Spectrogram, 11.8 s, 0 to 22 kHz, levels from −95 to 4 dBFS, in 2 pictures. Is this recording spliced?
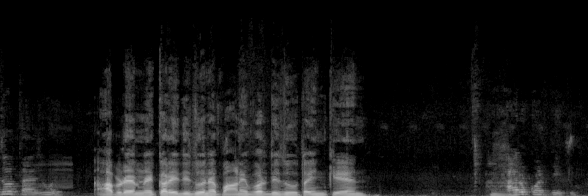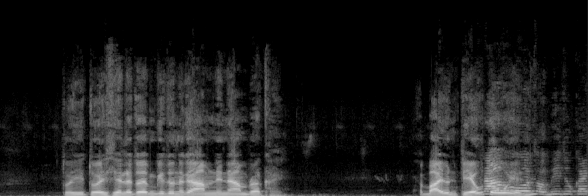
no; 0 cuts

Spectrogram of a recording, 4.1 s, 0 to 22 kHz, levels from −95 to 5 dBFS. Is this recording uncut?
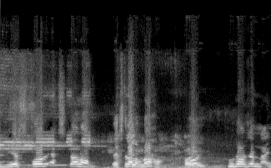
yes; 0 cuts

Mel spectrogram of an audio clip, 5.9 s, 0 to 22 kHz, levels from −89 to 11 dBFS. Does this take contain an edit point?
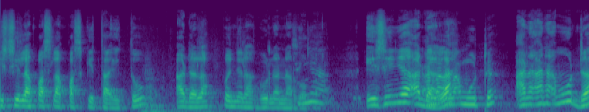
yes; 1 cut; at 3.1 s

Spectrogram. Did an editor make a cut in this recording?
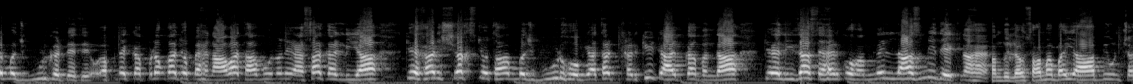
yes; 1 cut; at 9.9 s

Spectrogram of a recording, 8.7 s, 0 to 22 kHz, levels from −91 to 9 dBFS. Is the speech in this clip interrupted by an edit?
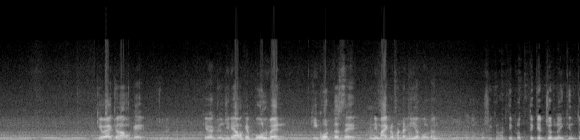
yes; 2 cuts; at 1.4 s, 7.3 s

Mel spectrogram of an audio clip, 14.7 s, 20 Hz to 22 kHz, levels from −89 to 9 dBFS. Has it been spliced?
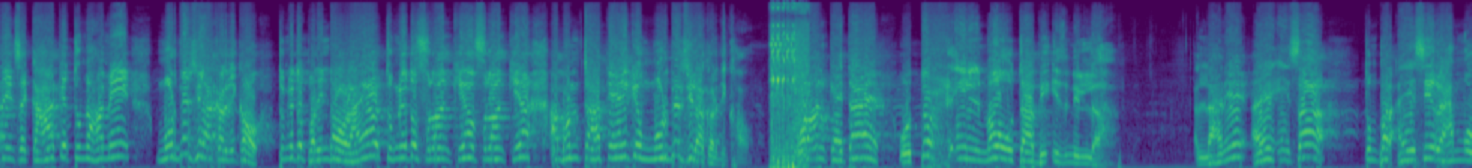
yes; 1 cut; at 7.8 s

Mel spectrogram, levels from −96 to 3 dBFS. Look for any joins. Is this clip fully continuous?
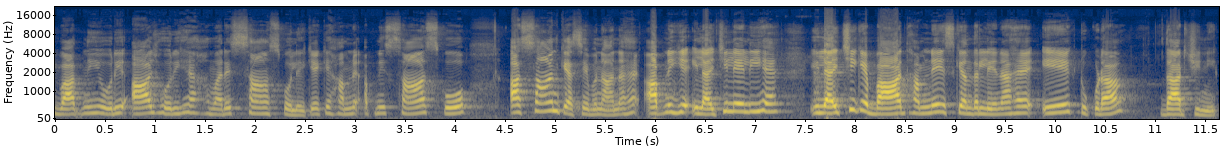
no; 1 cut; at 5.8 s

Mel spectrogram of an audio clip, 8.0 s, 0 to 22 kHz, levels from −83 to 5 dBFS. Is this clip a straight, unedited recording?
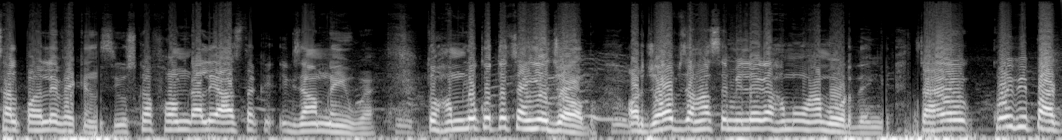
yes; 0 cuts

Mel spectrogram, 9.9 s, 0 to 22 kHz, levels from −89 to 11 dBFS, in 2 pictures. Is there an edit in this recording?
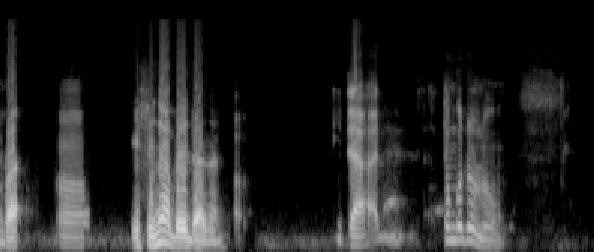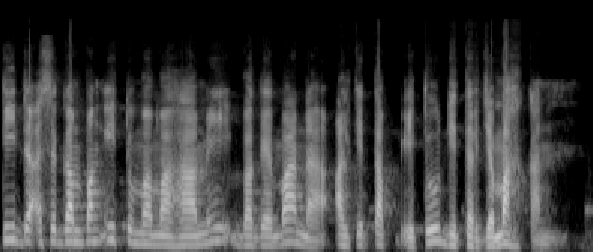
no; 0 cuts

